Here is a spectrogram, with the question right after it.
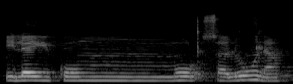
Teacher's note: جب میم ساکن کے بعد دوسرا میم آ جائے تو اس میم ساکن میں ادغام مع الغنہ ہوگا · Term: ادغام صغیر مثلین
